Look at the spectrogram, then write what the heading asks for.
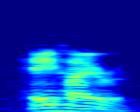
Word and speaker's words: Hahira: It is pronounced in Hey, Hira as Hey, Hira. Uh-huh. That might not actually be the right way to pronounce it. Well, I was going to say, here in the state of Georgia, Hey Hira is Hey Hira.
